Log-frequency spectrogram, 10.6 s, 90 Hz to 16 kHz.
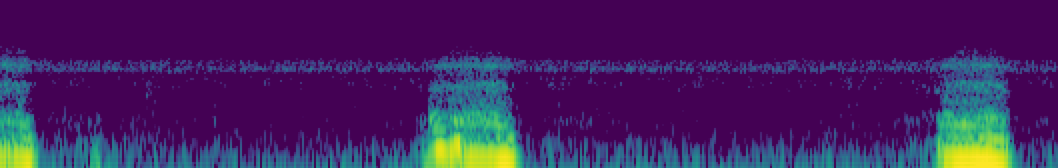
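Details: A napping female Great Dane snoring during a nap of about 30 minutes: deep, low rumbling snores, each lasting under a second, repeated roughly every five seconds with quiet breathing between them.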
